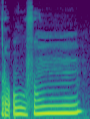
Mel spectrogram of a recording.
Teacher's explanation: اس کے بعد رؤوفن تھا یہ کیونکہ با آگے آ رہا ہے تو اقلاب کے لیے میم لگی ہے وہاں پر. رؤوفن تو میم پر ٹائم دیں گے دو سیکنڈز کا اور ہوٹوں کو ٹائٹ بند نہیں کریں گے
